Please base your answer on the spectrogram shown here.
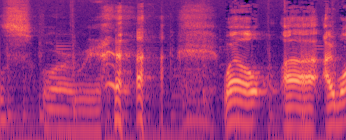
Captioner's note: laughing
